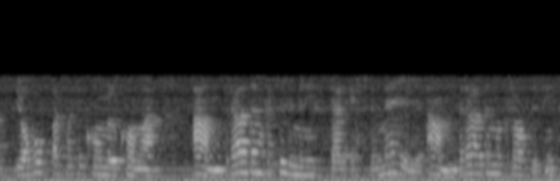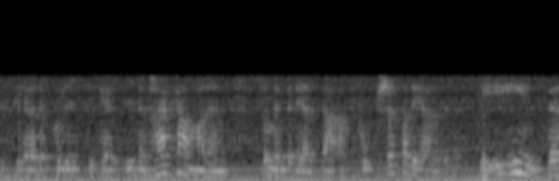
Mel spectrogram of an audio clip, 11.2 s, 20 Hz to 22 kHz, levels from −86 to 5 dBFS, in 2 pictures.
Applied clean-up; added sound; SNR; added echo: none; Motor vehicle (road); 19 dB; reverberation time 0.3 s.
